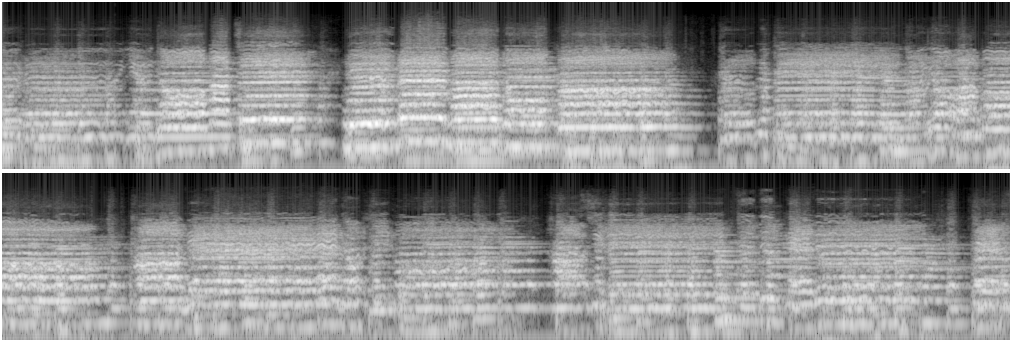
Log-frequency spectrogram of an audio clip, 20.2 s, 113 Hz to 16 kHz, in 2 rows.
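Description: Mixed choir singing a Japanese song in unison and harmony, accompanied by a high-school brass band, heard from a 1972 flexi-disc (sonosheet) record with little treble. The music breaks off briefly about seven seconds in, then carries on.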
